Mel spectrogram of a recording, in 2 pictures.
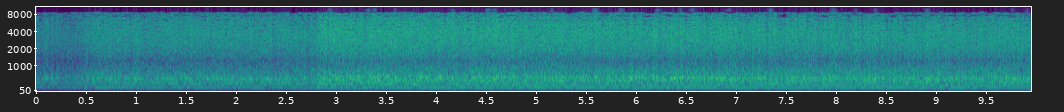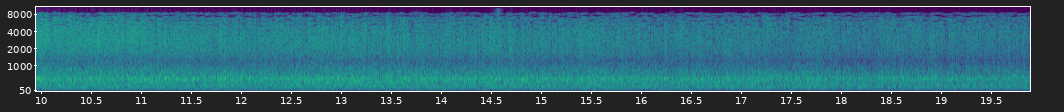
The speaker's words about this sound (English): We have main engine start. America's first space shuttle. And the shuttle has cleared the tower.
